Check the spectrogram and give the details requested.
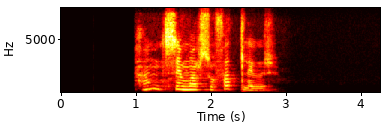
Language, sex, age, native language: Icelandic, female, 20-29, Icelandic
